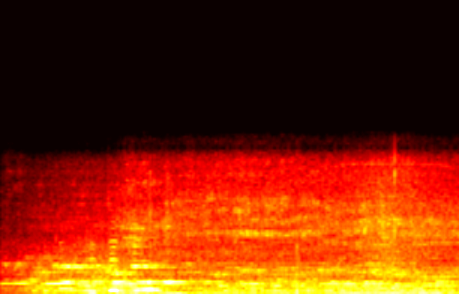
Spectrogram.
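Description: Garbage truck engine, a low steady rumble that comes up about a second and a half in as the truck drives off, with its jingle music fading out over the first couple of seconds.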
